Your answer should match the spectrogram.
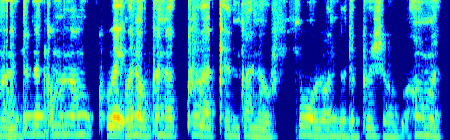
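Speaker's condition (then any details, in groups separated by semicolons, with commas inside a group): Cerebral palsy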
